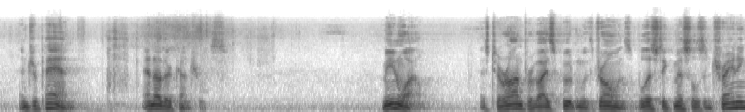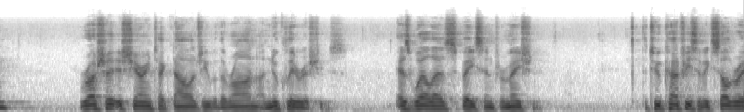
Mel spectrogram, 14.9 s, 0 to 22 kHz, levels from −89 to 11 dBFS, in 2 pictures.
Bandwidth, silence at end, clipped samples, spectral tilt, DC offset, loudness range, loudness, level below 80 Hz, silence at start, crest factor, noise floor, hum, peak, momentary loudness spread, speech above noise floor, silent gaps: 12.5 kHz; 0 s; under 0.1%; -5 dB/octave; under 0.1%; 4 LU; -18 LUFS; -60 dBFS; 0.2 s; 14 dB; -51 dBFS; none; -4 dBFS; 16 LU; 34 dB; none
